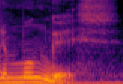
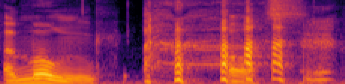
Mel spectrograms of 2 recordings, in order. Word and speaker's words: Among Us: having with minecraft you know yeah same with among us have you seen a mungus same with what now uh this game called a mungus a mungus oh like among us among us yeah have you seen that a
